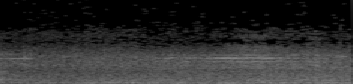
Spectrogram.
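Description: A steady, low rumbling noise with no speech in it.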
